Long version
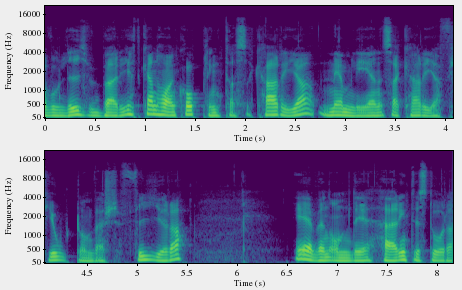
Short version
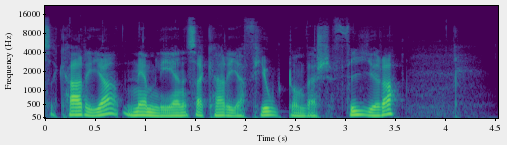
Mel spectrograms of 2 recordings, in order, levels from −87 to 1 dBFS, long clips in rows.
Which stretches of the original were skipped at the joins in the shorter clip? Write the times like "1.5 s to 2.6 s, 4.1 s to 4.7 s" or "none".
none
